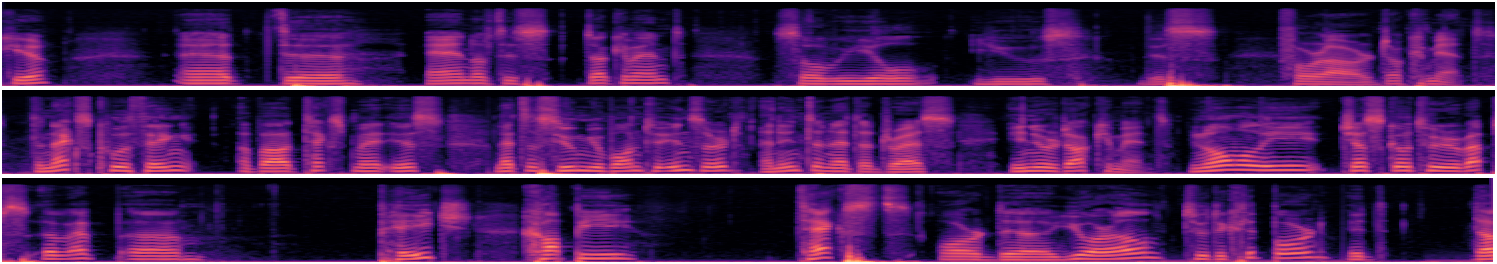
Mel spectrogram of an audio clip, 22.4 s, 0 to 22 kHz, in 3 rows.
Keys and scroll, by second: 0.3 shift+super+Down, 0.7 super+x, 3.4 super+Left, 3.6 shift+Down, 5.0 super+v, 8.2 super+Down, 8.6 Up, 9.6 shift+super+Right, 14.8 alt+shift+Left, 17.6 super+c.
